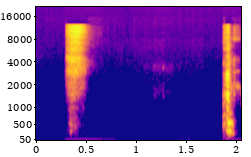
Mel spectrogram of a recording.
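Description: Brief sounds from a person's mouth and nose against dead silence: a short breathy hiss about a third of a second in, then a short loud vocal burst near the end.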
